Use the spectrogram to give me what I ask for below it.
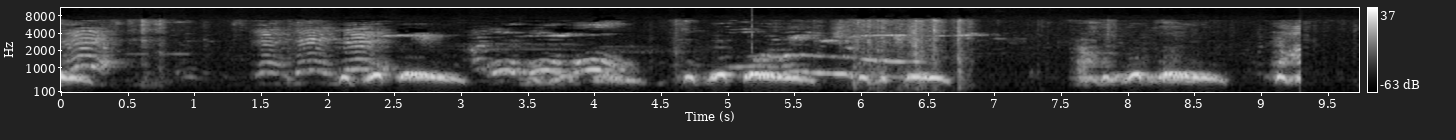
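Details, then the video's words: Five-and-a-half-month-old Malaysian-line spotted dove giving thúc gù coos: a dense run of overlapping rolling coos with some harsher notes and brief background noise, then a final longer coo after a short pause. "Cu Gáy Malaysia Dòng Thúc Gù 5,5 Tháng Tuổi"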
